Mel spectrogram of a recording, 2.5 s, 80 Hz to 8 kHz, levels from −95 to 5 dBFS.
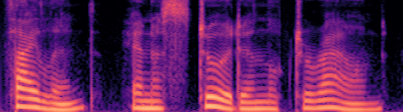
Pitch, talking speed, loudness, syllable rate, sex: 185 Hz, 145 wpm, -18 LUFS, 4.7 syllables/s, female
